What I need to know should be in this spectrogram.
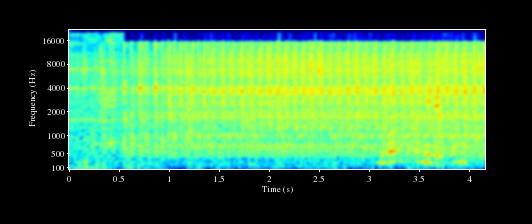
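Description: Light, quick even ticking near three per second over a soft whir; the sewing machine runs steadily without heavy clatter.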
